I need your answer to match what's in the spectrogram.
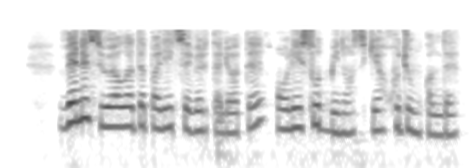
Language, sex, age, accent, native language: Uzbek, female, under 19, Jizzax, Uzbek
